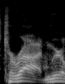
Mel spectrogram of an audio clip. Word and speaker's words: Tyrod: It was kind of like when we all called Tyrod Taylor Tyrod Taylor and then he came out and was like, "No, it's Trod."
